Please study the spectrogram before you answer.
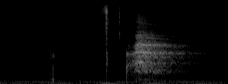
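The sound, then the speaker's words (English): Mouth sounds: a few small wet clicks, then someone slurps a quick sip of a drink that trails off into a soft breathy exhale, with no talking. “And before I get up out of here, y'all already know the boy get thirsty, so I gotta go ahead and take me a partake in a little sip.”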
